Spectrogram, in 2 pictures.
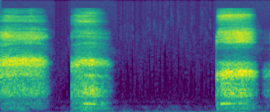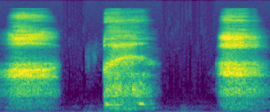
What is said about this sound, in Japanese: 吐息でゾクゾクしちゃダメです。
